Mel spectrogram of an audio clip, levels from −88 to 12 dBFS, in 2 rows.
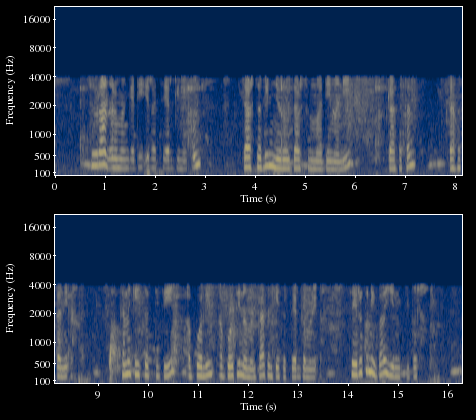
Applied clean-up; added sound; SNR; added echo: none; none; none; none.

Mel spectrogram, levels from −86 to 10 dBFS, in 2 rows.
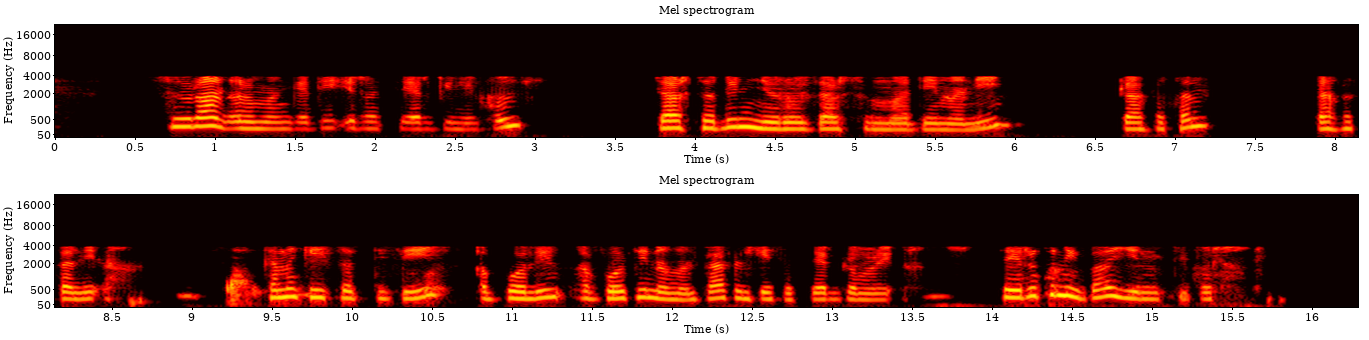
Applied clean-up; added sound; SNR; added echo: neural mask model Resemble Enhance denoiser.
